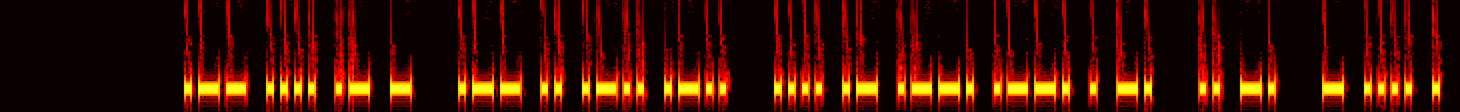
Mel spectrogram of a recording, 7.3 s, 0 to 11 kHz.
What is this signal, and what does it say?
Morse code, heard as a keyed tone, about 36 wpm, 700 Hz. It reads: WHAT WILL HAPPEN IN THE
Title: Sentences from Top 1000 Words - Review Part 2 - 35wpm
